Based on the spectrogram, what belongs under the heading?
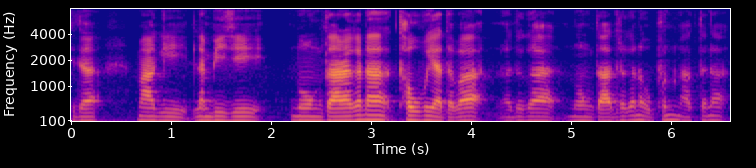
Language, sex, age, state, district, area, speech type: Manipuri, male, 30-45, Manipur, Imphal West, urban, spontaneous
